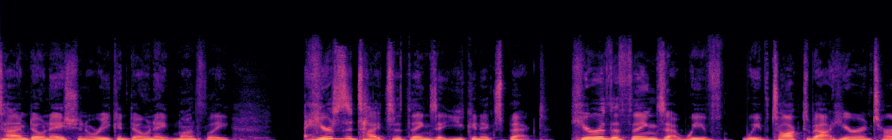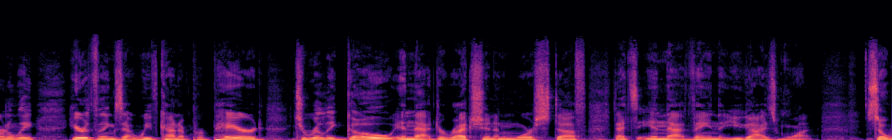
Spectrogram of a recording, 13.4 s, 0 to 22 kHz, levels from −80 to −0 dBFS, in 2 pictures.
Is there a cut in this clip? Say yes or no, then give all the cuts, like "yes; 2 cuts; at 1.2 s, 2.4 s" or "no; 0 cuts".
yes; 1 cut; at 10.4 s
